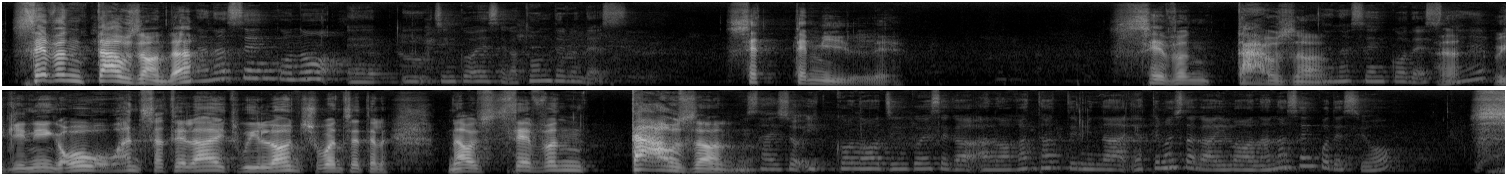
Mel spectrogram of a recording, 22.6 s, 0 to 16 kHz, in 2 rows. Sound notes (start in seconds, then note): 6.9 in Italian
